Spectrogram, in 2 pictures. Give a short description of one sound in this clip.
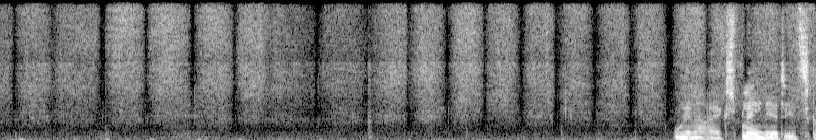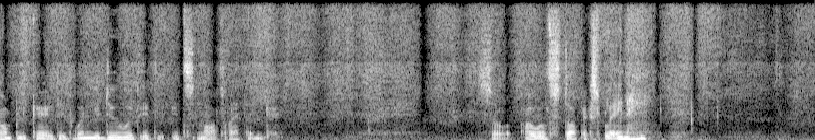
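A hand rubs back and forth over a sheet of paper with a soft, rhythmic swish.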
